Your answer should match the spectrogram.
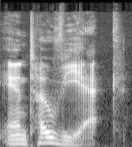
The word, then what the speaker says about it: Antkowiak: It's Antkowiak. That W is actually a V.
